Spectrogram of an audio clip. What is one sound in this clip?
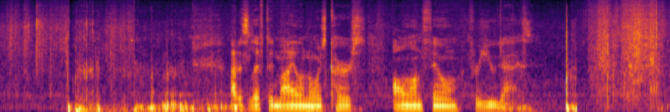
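Clothing rustles and brushes against the microphone.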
